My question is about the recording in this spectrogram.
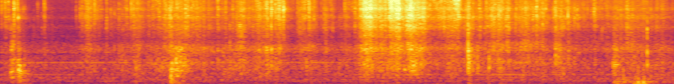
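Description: Thin plastic shopping bag rustling and crinkling as it is handled and carried, louder for a moment about four seconds in, with a few small clicks and a dull thump near the end.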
